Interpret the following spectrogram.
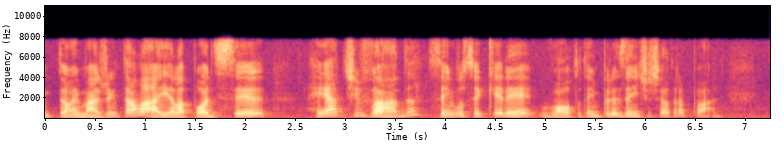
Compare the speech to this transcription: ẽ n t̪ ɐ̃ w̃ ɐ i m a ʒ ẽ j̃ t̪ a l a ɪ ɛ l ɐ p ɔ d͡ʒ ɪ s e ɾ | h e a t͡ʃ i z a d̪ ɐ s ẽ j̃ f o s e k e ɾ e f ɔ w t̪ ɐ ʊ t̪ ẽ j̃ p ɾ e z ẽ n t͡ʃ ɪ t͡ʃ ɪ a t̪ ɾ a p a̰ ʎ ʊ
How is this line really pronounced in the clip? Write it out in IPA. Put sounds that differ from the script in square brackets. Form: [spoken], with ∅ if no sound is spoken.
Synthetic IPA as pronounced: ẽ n t̪ ɐ̃ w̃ ɐ i m a ʒ ẽ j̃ t̪ a l a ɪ ɛ l ɐ p ɔ d͡ʒ ɪ s e ɾ | h e a t͡ʃ i [v] a d̪ ɐ s ẽ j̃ [v] o s e k e ɾ e [v] ɔ w t̪ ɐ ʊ t̪ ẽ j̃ p ɾ e z ẽ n t͡ʃ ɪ t͡ʃ ɪ a t̪ ɾ a p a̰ ʎ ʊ

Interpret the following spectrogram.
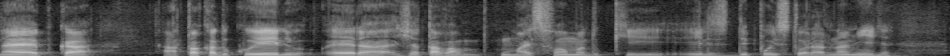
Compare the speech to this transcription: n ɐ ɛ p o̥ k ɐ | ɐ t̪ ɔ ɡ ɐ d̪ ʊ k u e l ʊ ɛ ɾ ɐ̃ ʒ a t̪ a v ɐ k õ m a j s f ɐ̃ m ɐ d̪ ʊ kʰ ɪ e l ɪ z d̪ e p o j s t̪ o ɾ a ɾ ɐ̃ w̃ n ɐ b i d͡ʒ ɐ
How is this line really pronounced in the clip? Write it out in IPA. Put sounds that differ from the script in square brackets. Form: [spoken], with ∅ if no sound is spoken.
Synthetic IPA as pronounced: n ɐ ɛ p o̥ k ɐ | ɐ t̪ ɔ [k] ɐ d̪ ʊ k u e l ʊ ɛ ɾ [ɐ] ʒ a t̪ a v ɐ k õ m a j s f ɐ̃ m ɐ d̪ ʊ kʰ ɪ e l ɪ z d̪ e p o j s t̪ o ɾ a ɾ ɐ̃ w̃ n ɐ [m] i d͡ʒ ɐ

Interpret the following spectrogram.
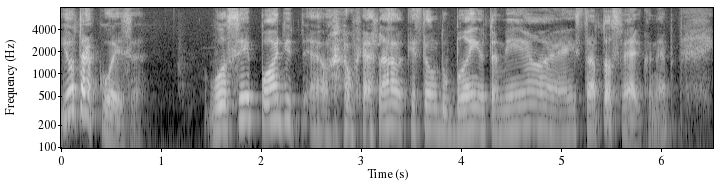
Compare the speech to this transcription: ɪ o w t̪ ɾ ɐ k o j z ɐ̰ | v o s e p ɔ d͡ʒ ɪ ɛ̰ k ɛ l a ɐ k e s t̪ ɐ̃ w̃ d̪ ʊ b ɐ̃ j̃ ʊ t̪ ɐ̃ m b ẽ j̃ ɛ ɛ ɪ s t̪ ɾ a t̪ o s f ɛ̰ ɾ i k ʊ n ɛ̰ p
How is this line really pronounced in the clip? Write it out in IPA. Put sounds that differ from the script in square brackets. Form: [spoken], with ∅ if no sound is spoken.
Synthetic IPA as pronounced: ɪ o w t̪ ɾ ɐ k o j z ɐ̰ | v o s e p ɔ d͡ʒ ɪ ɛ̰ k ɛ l a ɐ k e s t̪ ɐ̃ w̃ d̪ ʊ b ɐ̃ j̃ ʊ t̪ ɐ̃ m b ẽ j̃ ɛ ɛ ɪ s t̪ ɾ a t̪ o s f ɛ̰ ɾ i k ʊ n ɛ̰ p

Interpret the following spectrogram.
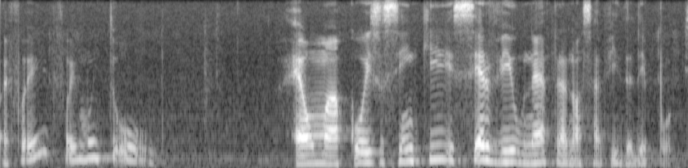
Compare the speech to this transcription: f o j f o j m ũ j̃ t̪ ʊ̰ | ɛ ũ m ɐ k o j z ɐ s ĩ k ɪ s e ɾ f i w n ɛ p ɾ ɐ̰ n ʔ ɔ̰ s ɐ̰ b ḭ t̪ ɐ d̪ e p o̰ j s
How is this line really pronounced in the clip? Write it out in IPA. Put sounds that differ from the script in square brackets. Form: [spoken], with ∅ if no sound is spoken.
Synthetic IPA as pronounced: f o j f o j m ũ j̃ t̪ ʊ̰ | ɛ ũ m ɐ k o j z ɐ s ĩ k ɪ s e ɾ [v] i w n ɛ p ɾ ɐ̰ n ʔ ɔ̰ s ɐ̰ [v] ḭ [d̪] ɐ d̪ e p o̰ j s

